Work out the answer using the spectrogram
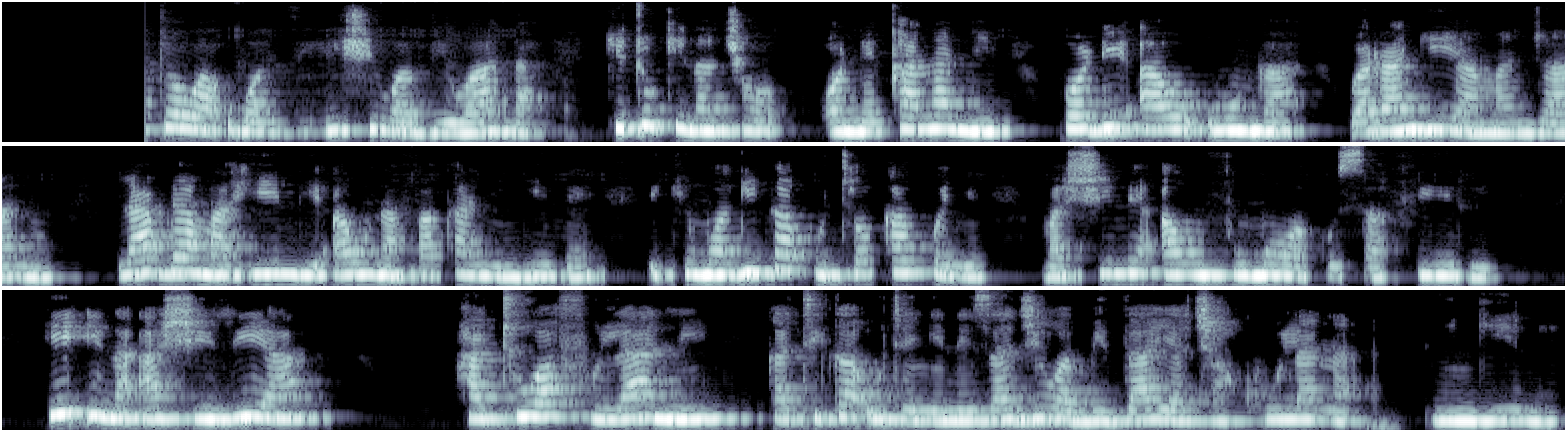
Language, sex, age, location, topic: Swahili, female, 18-24, Kisumu, agriculture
